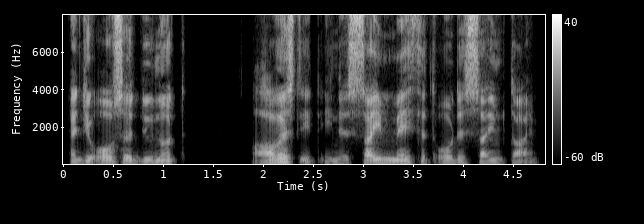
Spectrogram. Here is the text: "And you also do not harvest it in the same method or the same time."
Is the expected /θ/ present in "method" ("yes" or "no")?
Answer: yes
